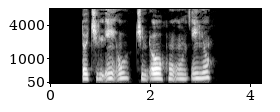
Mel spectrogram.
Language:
Tepeuxila Cuicatec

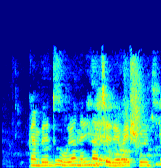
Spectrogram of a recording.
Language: Kinyarwanda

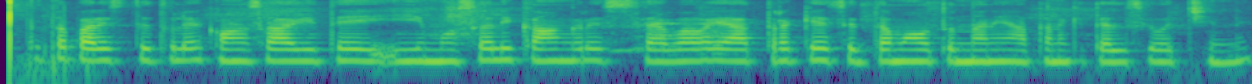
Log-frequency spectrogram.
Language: Telugu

